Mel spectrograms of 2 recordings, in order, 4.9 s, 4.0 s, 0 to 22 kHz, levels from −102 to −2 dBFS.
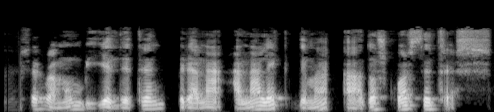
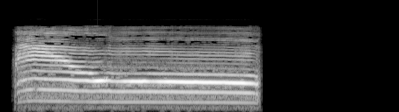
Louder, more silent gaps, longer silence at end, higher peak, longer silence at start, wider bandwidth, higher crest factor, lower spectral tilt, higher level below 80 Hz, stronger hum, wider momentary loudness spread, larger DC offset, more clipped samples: second, -21 LUFS vs -8 LUFS; neither; second, 0.05 s vs 1.4 s; about the same, -2 dBFS vs 0 dBFS; first, 0.35 s vs 0.15 s; about the same, 8 kHz vs 8.2 kHz; first, 18 dB vs 10 dB; first, -5.5 dB/octave vs 0 dB/octave; first, -60 dBFS vs -70 dBFS; neither; about the same, 7 LU vs 6 LU; neither; neither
